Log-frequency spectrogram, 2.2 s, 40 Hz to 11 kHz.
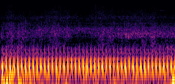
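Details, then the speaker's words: Repaired Predator 79cc 1-inch water pump, now with a fitted air filter, pumping rainwater at part throttle with the line still full: quick, even putt-putt firing at steady speed with no stumbles or rattles; runs healthy. "So, it should start pumping. The line's still full."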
